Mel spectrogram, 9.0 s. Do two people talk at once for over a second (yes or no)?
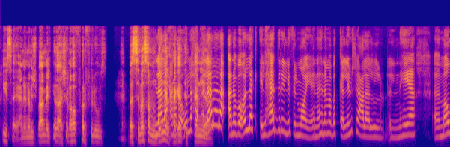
yes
